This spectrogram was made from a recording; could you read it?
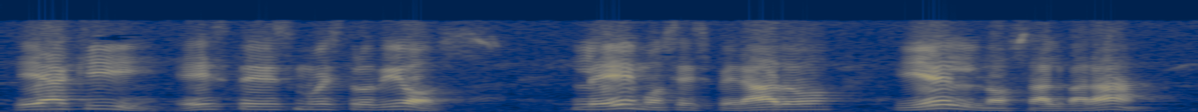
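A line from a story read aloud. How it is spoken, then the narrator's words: Exclamation. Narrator (Spanish): Si habrían exclamado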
